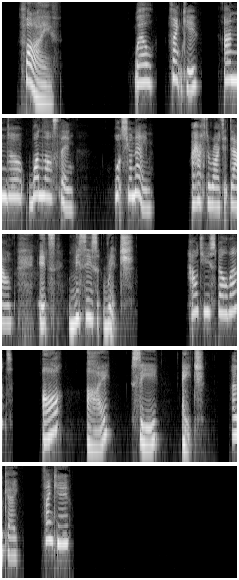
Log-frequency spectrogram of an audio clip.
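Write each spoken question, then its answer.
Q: What's your name? I have to write it down.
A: Rich (Mrs. Rich)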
